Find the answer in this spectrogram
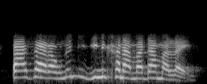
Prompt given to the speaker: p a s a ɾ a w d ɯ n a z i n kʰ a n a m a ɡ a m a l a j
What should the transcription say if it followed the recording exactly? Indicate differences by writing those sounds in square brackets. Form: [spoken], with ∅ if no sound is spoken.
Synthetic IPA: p a [z] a ɾ a w [n] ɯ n [i] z i n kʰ a n a m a [d] a m a l a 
